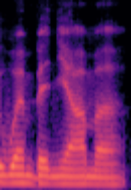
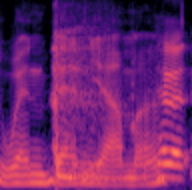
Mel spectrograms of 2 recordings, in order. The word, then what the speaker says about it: Wembanyama: I'm gonna make you say Wembanyama all the way through Wembanyama.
